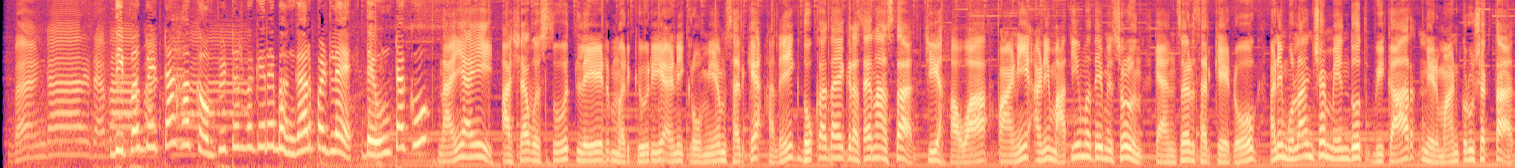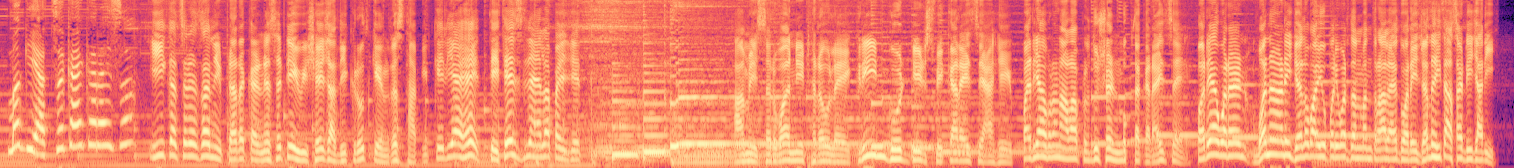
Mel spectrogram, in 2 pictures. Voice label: Marathi; E-waste

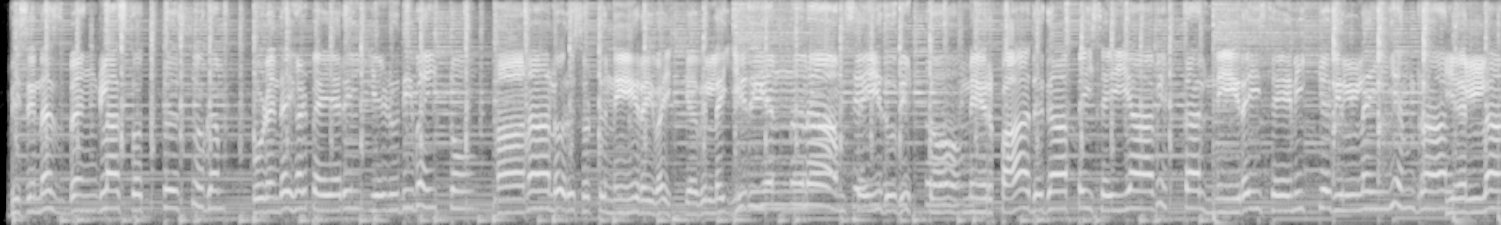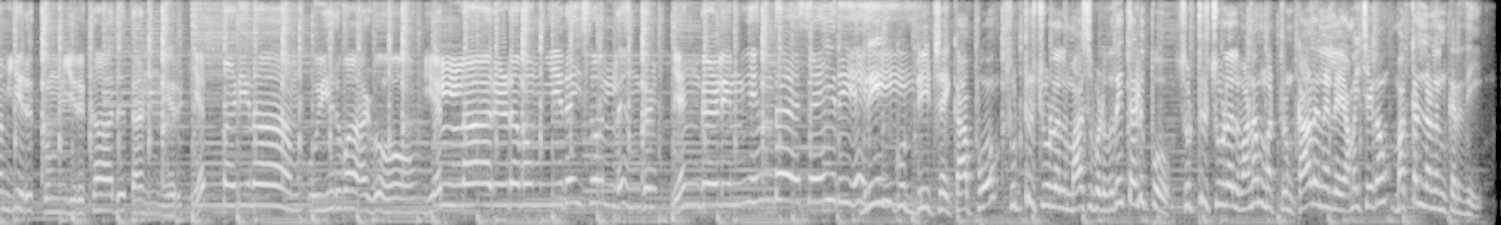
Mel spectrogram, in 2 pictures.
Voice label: water conservation tamil

